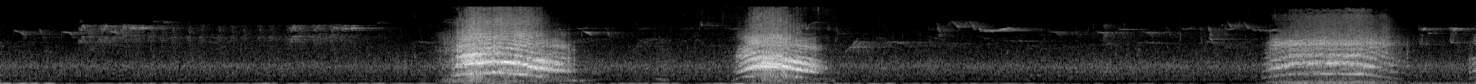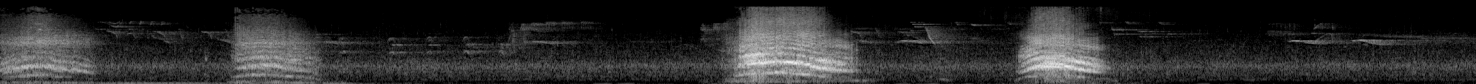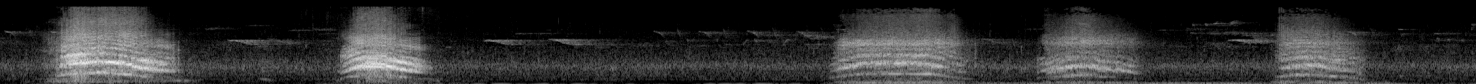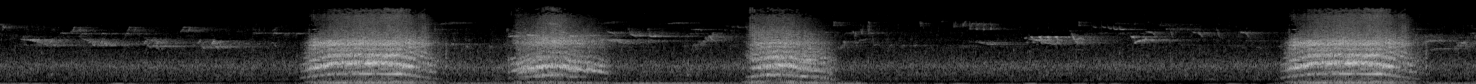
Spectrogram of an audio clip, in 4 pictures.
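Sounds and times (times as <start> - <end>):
elephant trumpeting: 4.4 - 5.8, 7.3 - 8.3, 12.6 - 18.3, 22.0 - 23.5, 24.9 - 25.9, 30.0 - 31.4, 32.9 - 33.9, 37.8 - 43.5, 47.3 - 52.9, 57.1 - 59.0.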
